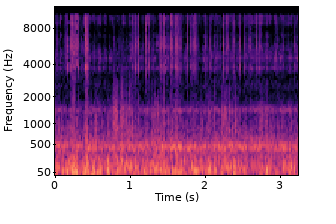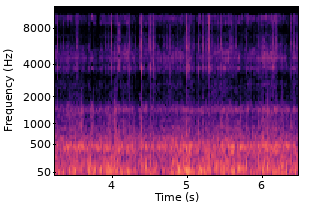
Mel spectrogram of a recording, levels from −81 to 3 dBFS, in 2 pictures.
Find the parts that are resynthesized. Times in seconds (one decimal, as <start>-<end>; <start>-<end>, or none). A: none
